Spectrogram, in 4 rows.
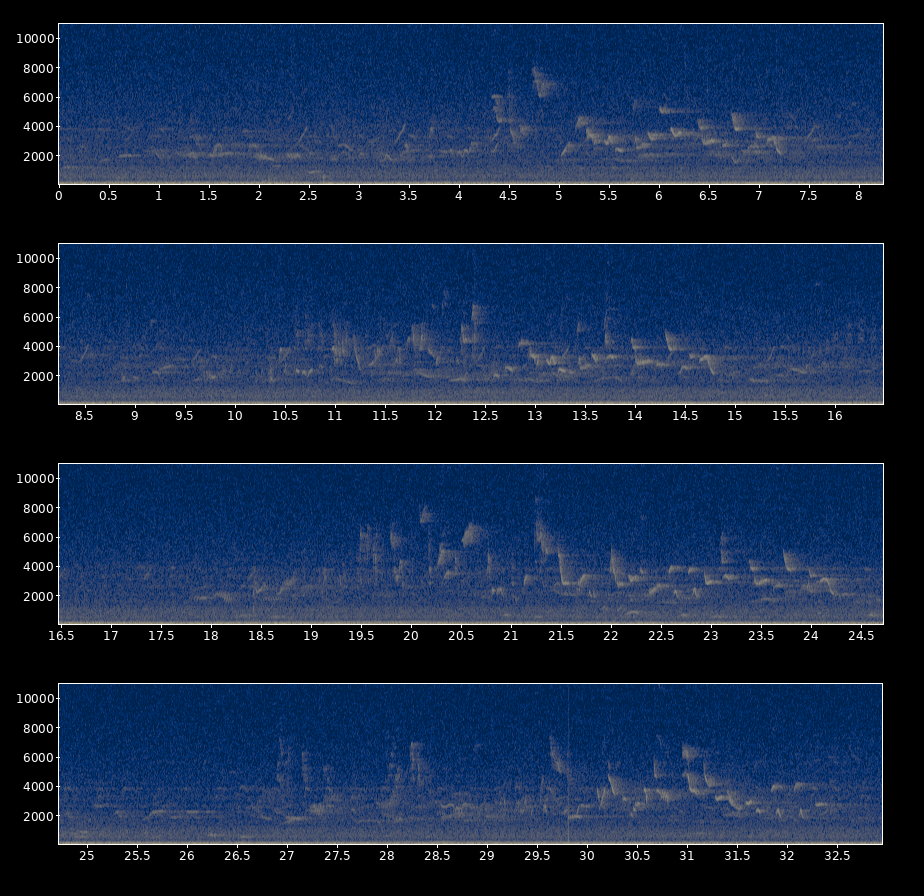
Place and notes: Berlin, Buch, Mittelbruch / Torfstich - wetland, nature reserve
17:00 Berlin, Buch, Mittelbruch / Torfstich 1
Deutschland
